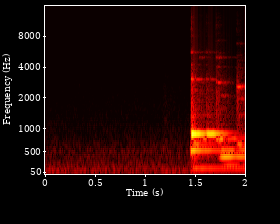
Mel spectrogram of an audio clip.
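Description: Near silence, then about one and a half seconds in a marimba quartet starts all at once with a loud struck chord, its notes ringing on as the next notes follow.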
